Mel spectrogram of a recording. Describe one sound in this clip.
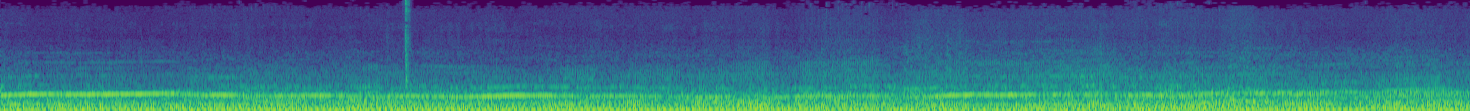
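A motorcycle engine drones steadily up close as the bike rides along.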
